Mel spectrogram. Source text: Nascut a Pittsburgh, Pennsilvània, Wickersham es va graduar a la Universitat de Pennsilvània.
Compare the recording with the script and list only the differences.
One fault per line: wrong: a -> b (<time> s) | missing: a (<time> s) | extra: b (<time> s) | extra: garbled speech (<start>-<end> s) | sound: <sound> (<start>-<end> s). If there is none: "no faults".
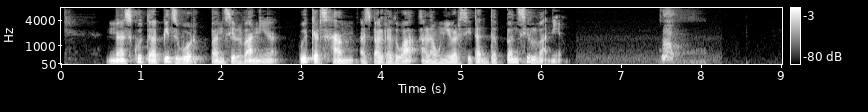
sound: bark (7.5-8.1 s)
